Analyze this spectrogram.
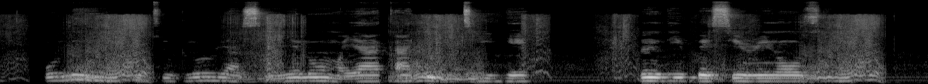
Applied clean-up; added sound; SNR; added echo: none; Zipper (clothing); 9 dB; none.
